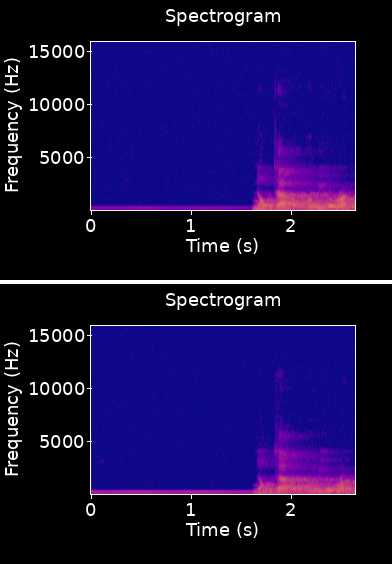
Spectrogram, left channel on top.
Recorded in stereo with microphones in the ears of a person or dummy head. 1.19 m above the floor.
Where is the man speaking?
50° left (ahead or behind), 0.6 m.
